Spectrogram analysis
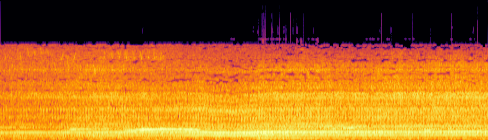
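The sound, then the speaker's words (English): A motor car engine drones steadily, its low rumble swelling slightly as it pulls along, loud and continuous with no voices, as the car arrives in the evening in a village in the north of Scotland. “It was past eight that evening when we arrived by motor car in the village of Bannock in the north of Scotland.”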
